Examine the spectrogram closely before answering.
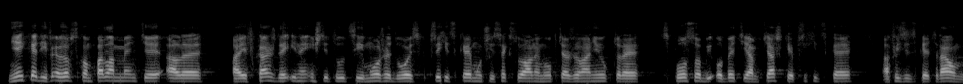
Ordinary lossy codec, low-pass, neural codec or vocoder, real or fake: none; none; none; real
